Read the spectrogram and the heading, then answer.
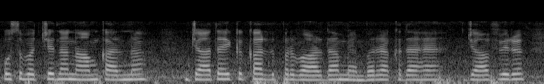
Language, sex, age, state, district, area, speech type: Punjabi, female, 18-30, Punjab, Rupnagar, rural, spontaneous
